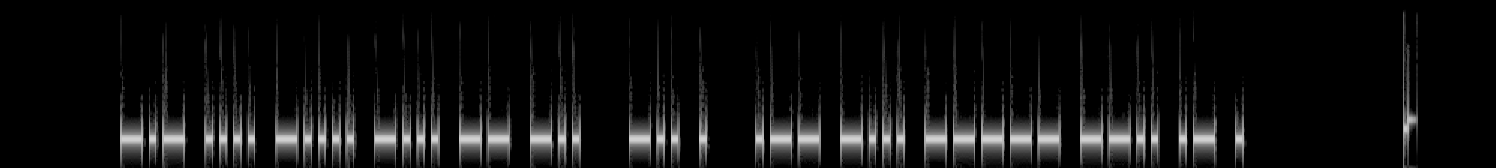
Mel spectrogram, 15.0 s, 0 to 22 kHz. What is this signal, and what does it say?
Morse code, heard as a keyed tone, about 17 wpm, 700 Hz. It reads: KH6BMD DE WB0ZAE
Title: USA Callsign DE Callsign - 6 Characters - 17wpm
